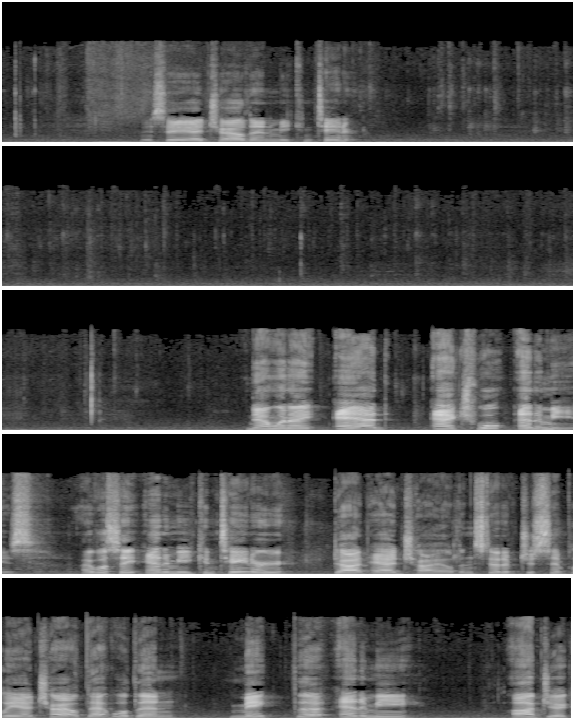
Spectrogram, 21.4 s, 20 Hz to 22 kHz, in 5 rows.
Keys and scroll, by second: 0.0-0.5 typing.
